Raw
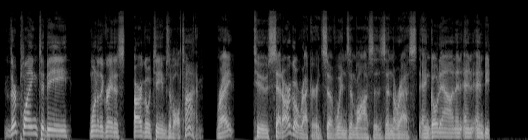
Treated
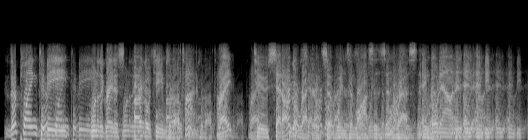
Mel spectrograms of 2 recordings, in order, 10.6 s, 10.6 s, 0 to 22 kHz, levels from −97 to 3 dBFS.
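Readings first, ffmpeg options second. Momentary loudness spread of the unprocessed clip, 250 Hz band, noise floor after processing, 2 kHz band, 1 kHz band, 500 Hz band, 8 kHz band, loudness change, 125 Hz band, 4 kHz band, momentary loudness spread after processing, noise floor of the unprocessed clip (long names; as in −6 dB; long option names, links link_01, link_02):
6 LU, +9.0 dB, −44 dBFS, +8.0 dB, +8.0 dB, +8.0 dB, below −10 dB, +8.0 dB, +10.5 dB, +8.0 dB, 7 LU, below −85 dBFS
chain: -filter_complex "[0:a]aresample=11025,aeval=exprs='clip(val(0),-1,0.0237)':channel_layout=same,aresample=44100,asplit=2[link_01][link_02];[link_02]adelay=635,lowpass=frequency=990:poles=1,volume=-5dB,asplit=2[link_03][link_04];[link_04]adelay=635,lowpass=frequency=990:poles=1,volume=0.24,asplit=2[link_05][link_06];[link_06]adelay=635,lowpass=frequency=990:poles=1,volume=0.24[link_07];[link_01][link_03][link_05][link_07]amix=inputs=4:normalize=0,volume=9dB"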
